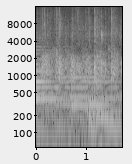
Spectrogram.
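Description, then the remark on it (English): An audience at a morning church service claps hands to the Lord in a steady wash of applause, dense and continuous, with a sustained musical tone humming underneath. “Would you clap your hands to the Lord again this morning?”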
